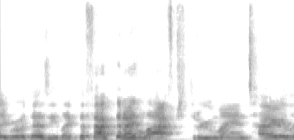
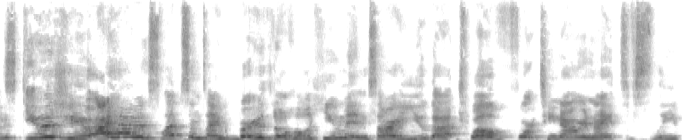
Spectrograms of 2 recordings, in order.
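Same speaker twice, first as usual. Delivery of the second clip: sassy scolding; 5 semitones higher, 6 dB louder, slower than usual. Retold or imitated. Mom scolds husband at home.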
